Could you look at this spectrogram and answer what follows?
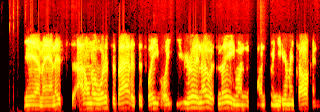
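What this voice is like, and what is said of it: Southern Alabama accent. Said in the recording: “you Bama boys, I mean, you stick out like a sore thumb with your accent ... He's a Southern boy. He's from Alabama for sure.”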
